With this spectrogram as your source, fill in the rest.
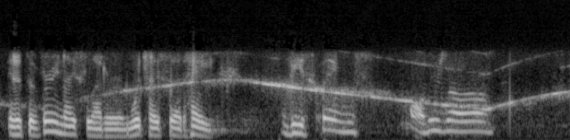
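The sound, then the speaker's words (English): A fire truck siren passes, its wail sweeping slowly up and then down in pitch and starting to rise again, sounding steadily beneath continuous talking. “fire truck passing by. Yeah, I can hear it, yeah. It's okay. I apologize for that noise.”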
